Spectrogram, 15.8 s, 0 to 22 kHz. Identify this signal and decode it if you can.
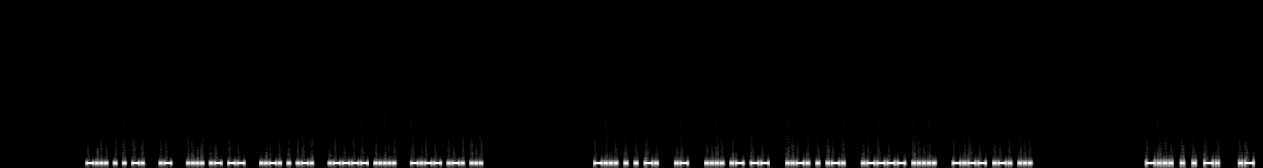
Morse code, heard as a keyed tone, about 36 wpm, 700 Hz. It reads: BEEN A HAM FER 15 YRS BEEN A HAM FER 15 YRS BEEN A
